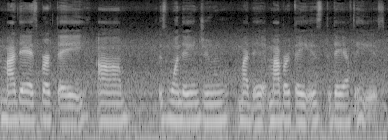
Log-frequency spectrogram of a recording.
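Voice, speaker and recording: A woman talks at a moderate pace with a Southern US accent, her pitch very deep and low. Her intonation is monotone and flat, with audible room echo and noticeable background noise. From US South, rural North Carolina. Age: 20s. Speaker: author and vlogger. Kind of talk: casual vlog talk.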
